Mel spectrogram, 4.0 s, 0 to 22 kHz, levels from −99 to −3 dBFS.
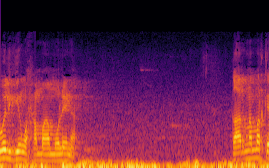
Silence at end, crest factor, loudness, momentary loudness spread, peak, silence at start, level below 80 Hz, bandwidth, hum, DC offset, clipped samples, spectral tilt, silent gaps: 0 s; 16 dB; -22 LUFS; 15 LU; -2 dBFS; 0 s; -22 dBFS; 7.4 kHz; none; under 0.1%; under 0.1%; -7.5 dB/octave; none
